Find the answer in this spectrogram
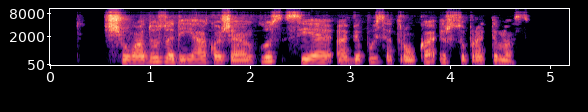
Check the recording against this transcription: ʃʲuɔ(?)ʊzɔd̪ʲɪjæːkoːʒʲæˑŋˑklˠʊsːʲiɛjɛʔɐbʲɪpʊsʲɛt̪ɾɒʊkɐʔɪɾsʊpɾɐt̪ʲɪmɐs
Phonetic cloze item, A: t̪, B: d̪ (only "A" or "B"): B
